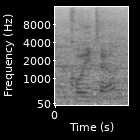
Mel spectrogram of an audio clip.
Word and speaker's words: kuey teow: Kuey Teow?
